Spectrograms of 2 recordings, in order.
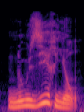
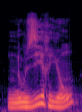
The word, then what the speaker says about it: nous irions: Nous irions, final S not pronounced.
